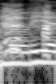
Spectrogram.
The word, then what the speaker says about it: melee: No, melee. I always said melee. I always find it weird. – Yeah, I think melee is the right way to say it. But I used to always say melee, and then someone corrected me, and I was like, well, you say turret.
